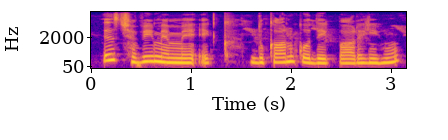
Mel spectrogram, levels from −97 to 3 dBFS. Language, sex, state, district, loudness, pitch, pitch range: Hindi, female, Arunachal Pradesh, Lower Dibang Valley, -13 LUFS, 205 Hz, 190-235 Hz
